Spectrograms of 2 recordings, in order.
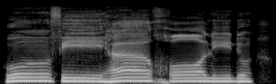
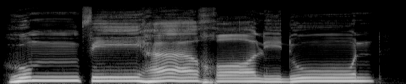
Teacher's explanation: Begitupun kalau mim mati berjumpa huruf fa, hum fiha khalidun. Jangan sampai kita meleburkan atau menghilangkan mim menjadi hu fiha khalidun.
